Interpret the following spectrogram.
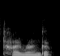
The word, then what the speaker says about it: Tsuranga: the New Zealand which is very very often mispronounced it's Thai Ranga that's the pronunciation that I got from the online dictionary yay ok so in short this episode took dr.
